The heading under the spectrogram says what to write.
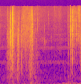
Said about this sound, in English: Paper sticking together.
